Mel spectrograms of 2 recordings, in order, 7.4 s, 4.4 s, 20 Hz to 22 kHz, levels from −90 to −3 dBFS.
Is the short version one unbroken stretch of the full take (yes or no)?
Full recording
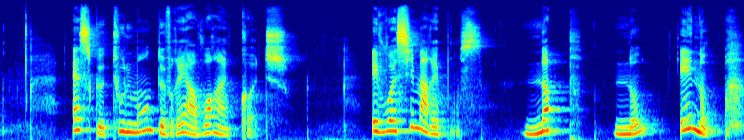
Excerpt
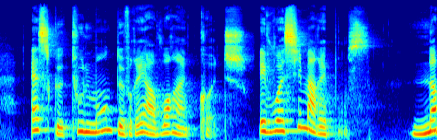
no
